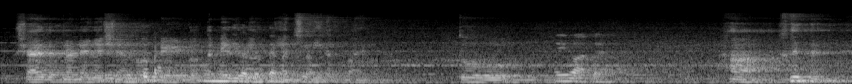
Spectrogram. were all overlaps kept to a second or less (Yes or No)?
No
